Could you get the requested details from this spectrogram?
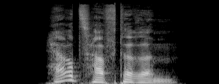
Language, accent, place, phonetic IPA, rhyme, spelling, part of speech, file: German, Germany, Berlin, [ˈhɛʁt͡shaftəʁəm], -ɛʁt͡shaftəʁəm, herzhafterem, adjective, De-herzhafterem.ogg
- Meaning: strong dative masculine/neuter singular comparative degree of herzhaft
